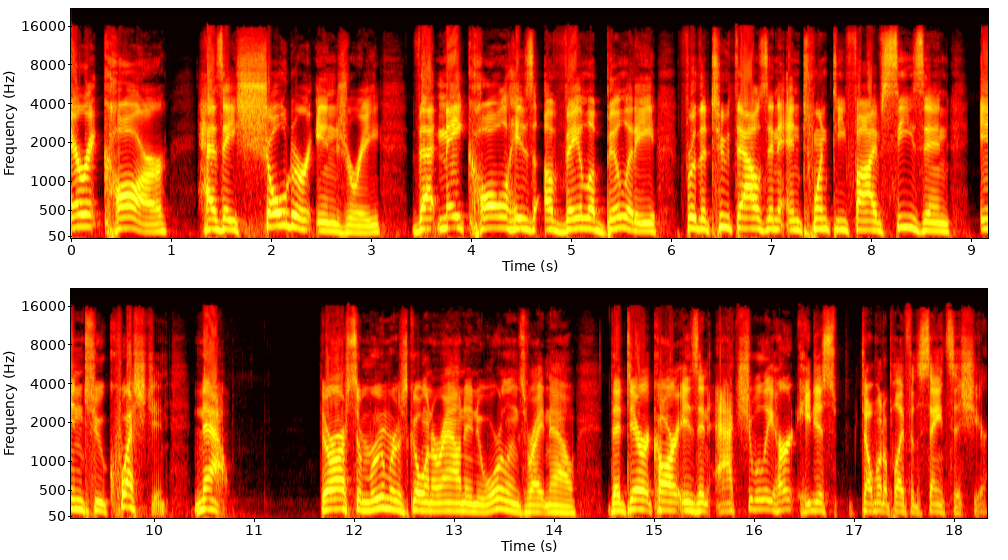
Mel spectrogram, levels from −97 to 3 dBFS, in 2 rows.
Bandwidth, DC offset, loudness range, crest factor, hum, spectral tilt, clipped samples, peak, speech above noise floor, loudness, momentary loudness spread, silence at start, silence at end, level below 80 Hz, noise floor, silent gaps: 16.5 kHz; under 0.1%; 2 LU; 16 dB; none; -4 dB/octave; under 0.1%; -2 dBFS; 55 dB; -18 LUFS; 8 LU; 0 s; 0 s; -46 dBFS; -73 dBFS; none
